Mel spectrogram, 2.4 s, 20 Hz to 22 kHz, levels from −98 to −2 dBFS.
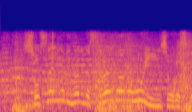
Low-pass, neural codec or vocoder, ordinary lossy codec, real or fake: none; none; none; real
